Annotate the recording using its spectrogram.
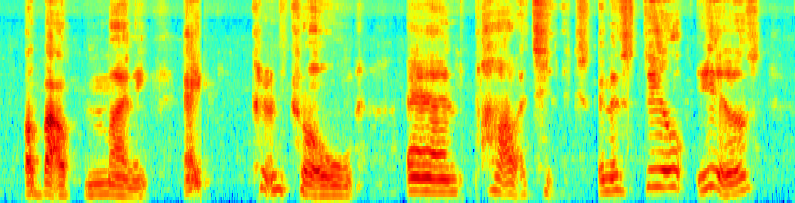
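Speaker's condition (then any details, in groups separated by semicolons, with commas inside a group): Spinal neurosarcoidosis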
